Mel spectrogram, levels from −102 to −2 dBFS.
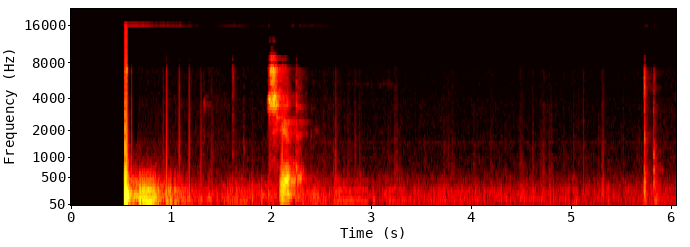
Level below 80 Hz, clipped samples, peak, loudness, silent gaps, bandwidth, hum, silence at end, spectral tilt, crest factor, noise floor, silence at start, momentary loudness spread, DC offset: -50 dBFS; under 0.1%; -6 dBFS; -33 LUFS; none; 16.5 kHz; none; 3.75 s; -4.5 dB/octave; 32 dB; -70 dBFS; 0.55 s; 25 LU; under 0.1%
